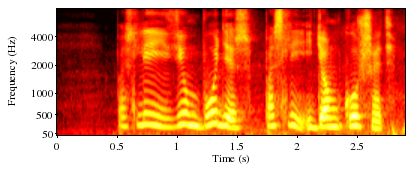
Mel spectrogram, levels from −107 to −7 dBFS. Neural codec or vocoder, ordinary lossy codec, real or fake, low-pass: none; none; real; none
